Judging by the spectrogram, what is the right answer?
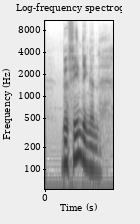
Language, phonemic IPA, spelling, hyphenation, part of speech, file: Dutch, /bəˈvɪndɪŋə(n)/, bevindingen, be‧vin‧din‧gen, noun, Nl-bevindingen.ogg
- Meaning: plural of bevinding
